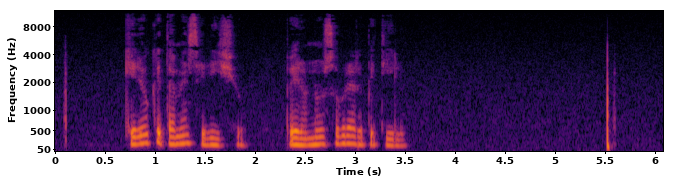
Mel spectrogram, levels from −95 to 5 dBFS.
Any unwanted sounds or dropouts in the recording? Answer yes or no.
no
